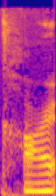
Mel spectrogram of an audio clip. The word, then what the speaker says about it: CAHR: and human rights awards, CAHR awards, pronounced CAR awards.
